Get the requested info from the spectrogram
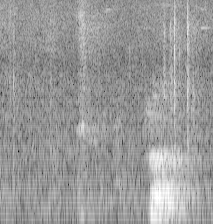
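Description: A man's speech over a microphone pauses, with a few faint sharp clicks in the lull. About one and a half seconds in he starts speaking again, and his voice is the loudest sound.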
